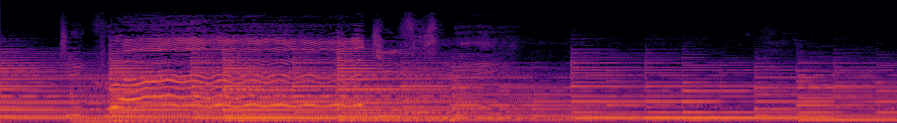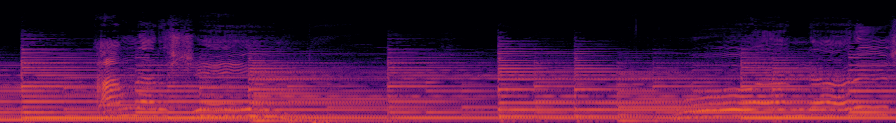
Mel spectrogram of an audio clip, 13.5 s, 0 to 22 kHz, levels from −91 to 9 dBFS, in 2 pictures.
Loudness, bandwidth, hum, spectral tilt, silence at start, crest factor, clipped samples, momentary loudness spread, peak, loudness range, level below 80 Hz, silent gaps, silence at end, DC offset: -27 LUFS; 11 kHz; none; -6.5 dB/octave; 0 s; 16 dB; under 0.1%; 9 LU; -10 dBFS; 6 LU; -48 dBFS; none; 0 s; under 0.1%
